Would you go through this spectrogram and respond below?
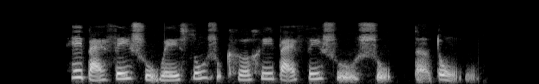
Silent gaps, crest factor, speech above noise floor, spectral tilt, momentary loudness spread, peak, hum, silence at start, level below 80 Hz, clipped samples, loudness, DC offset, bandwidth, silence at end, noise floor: none; 18 dB; 66 dB; -4 dB/octave; 8 LU; -2 dBFS; none; 0.7 s; -62 dBFS; under 0.1%; -19 LUFS; under 0.1%; 7.6 kHz; 0.65 s; -85 dBFS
